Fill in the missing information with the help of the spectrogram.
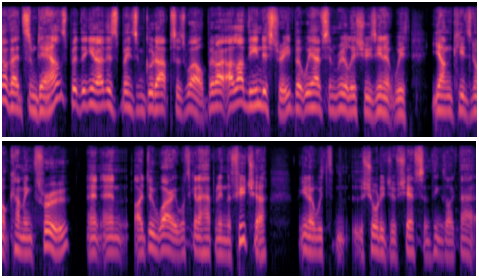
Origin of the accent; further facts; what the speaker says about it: Melbourne, Victoria, Australia; I'm originally from Melbourne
